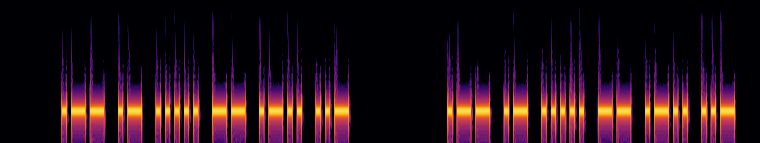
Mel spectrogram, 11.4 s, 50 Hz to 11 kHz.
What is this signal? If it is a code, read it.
Morse code, heard as a keyed tone, about 17 wpm, 700 Hz. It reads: WA5MLU WA5MLU
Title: USA Call Signs - 6 Characters - Repeated 3x - 17wpm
